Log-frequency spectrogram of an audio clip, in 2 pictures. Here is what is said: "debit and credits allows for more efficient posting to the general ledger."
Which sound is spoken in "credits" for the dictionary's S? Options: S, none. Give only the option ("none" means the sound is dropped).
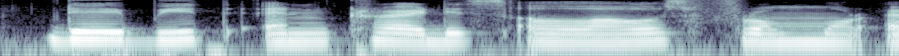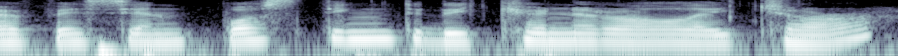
S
